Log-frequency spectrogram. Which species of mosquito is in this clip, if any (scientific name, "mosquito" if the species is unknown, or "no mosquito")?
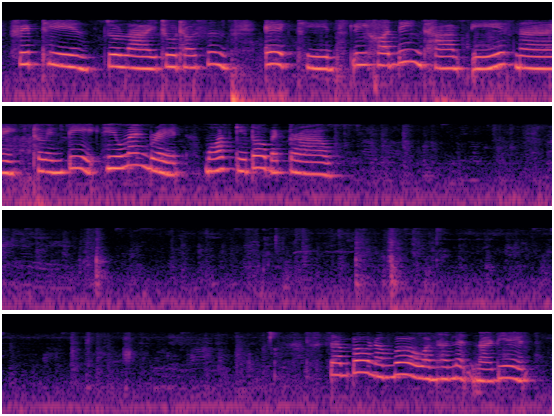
no mosquito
